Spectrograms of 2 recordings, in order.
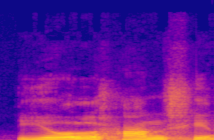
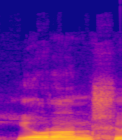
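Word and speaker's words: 열한 시: ইয়লসি, আর 11টা বললে ইয়ল হানসি না ইয়রানসি, ইয়রানসি উচ্চারণটা মনে রাখবেন, হ্যাঁ।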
